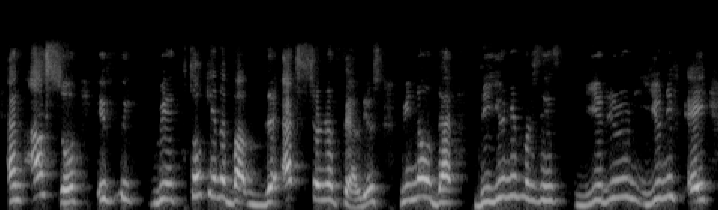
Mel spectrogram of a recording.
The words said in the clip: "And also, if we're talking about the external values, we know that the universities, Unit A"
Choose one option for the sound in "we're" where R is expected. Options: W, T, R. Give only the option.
W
